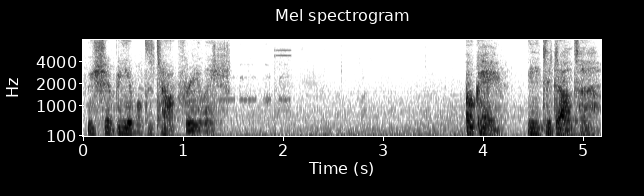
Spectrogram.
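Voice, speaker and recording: A woman's voice: low-pitched, quick pace, noisy background. A woman playing a secretive, intense hacker in a video game, speaking in short, confiding, guarded phrases. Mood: secretive, earnest. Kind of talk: cinematic game acting, confiding dialogue. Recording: music behind the voice.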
